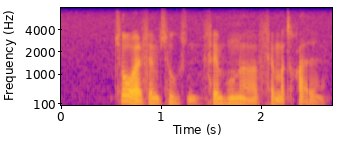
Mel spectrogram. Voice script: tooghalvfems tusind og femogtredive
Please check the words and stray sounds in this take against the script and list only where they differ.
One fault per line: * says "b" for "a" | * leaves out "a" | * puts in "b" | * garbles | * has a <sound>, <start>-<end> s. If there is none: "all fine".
* puts in "fem hundrede"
